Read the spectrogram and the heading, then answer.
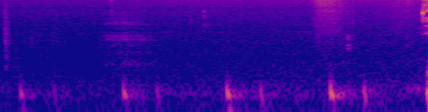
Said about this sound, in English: Heartbeat.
